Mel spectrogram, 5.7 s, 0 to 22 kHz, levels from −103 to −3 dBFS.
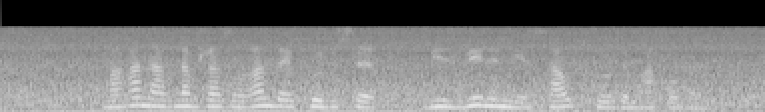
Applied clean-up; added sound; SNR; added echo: none; Water; 3 dB; none.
